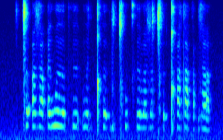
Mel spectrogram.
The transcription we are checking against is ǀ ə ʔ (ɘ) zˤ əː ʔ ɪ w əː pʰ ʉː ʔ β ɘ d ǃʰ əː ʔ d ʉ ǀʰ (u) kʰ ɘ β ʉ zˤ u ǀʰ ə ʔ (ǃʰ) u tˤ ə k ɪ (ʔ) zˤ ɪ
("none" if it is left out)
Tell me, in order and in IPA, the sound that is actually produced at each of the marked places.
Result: ɘ, u, ǃʰ, ʔ

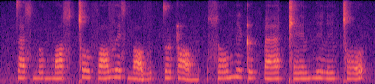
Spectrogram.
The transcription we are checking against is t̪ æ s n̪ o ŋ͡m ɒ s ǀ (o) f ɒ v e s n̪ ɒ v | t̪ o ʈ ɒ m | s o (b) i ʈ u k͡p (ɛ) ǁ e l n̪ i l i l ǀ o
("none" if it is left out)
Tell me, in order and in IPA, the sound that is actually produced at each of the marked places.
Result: o, m, æ

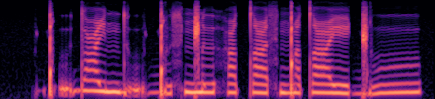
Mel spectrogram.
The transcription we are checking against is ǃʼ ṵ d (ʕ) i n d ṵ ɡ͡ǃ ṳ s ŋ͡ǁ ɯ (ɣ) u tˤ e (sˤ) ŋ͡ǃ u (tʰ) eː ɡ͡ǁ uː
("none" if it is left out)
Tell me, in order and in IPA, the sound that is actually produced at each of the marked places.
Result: ʕ, h, s, tˤ

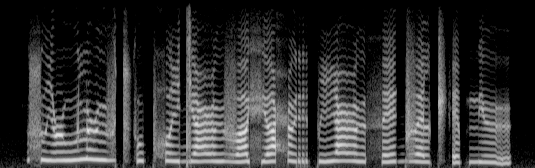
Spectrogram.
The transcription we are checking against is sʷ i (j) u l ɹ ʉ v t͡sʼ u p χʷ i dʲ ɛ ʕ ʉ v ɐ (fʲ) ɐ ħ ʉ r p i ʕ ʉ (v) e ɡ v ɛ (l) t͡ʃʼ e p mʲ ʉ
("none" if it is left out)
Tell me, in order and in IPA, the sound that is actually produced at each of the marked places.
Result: ɹ, fʲ, θ, l

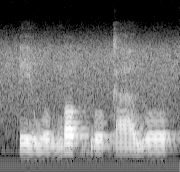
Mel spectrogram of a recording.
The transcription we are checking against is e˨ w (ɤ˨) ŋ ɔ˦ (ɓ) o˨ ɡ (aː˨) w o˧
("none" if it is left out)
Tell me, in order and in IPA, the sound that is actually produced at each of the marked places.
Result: o˨, ɡ͡b, aː˨

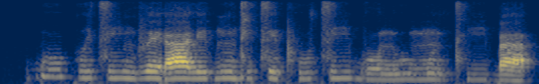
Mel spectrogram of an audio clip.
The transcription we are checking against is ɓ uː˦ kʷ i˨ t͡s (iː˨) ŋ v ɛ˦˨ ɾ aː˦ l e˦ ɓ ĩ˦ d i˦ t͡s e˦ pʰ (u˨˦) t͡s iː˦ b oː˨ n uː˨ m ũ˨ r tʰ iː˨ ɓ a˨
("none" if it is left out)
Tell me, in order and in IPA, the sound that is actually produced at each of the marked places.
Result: iː˨, u˨˦

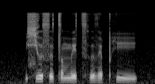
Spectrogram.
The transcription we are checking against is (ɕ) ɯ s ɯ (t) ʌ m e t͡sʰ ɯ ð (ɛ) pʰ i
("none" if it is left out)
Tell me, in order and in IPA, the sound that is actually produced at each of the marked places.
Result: ɕ, t, ɛ

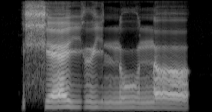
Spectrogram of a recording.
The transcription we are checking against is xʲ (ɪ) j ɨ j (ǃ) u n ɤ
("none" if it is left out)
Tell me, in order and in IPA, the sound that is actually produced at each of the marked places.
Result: ɛ, n

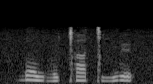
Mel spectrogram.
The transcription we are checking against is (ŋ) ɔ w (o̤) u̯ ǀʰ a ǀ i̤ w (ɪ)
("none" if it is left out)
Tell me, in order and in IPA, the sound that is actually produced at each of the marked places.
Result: ɠ, ɔ̤, ʏ

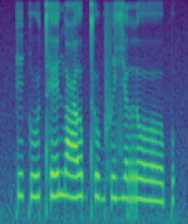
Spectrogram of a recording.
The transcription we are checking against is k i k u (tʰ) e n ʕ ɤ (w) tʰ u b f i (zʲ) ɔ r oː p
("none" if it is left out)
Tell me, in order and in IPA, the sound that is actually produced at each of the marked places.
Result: tʰ, b, zʲ

